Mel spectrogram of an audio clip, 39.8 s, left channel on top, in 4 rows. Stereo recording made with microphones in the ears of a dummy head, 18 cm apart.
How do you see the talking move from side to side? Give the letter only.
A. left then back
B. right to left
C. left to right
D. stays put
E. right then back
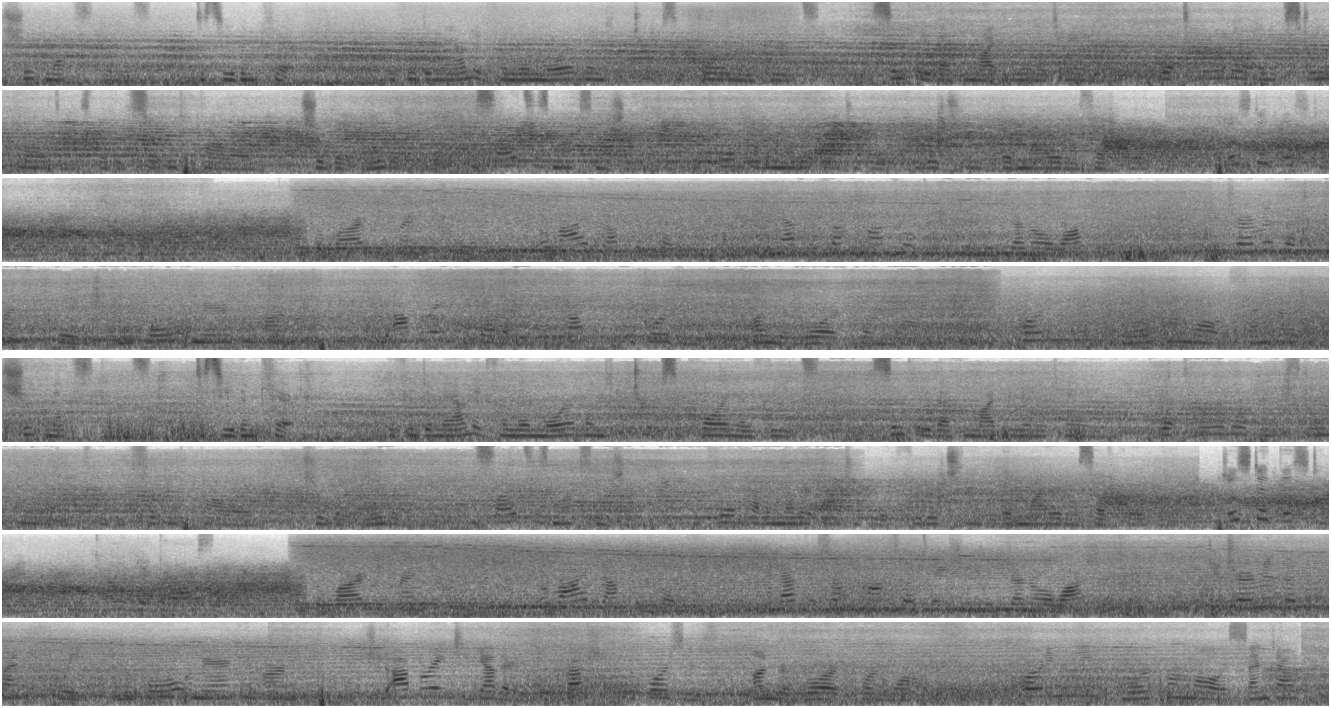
A.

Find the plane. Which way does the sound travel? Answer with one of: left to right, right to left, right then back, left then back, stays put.
left to right.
